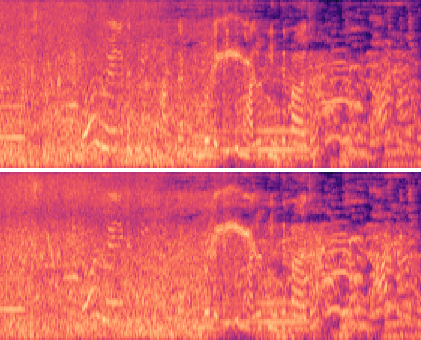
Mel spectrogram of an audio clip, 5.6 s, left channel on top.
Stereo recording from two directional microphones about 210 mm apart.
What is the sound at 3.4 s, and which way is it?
Speech, 60° left (ahead or behind).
